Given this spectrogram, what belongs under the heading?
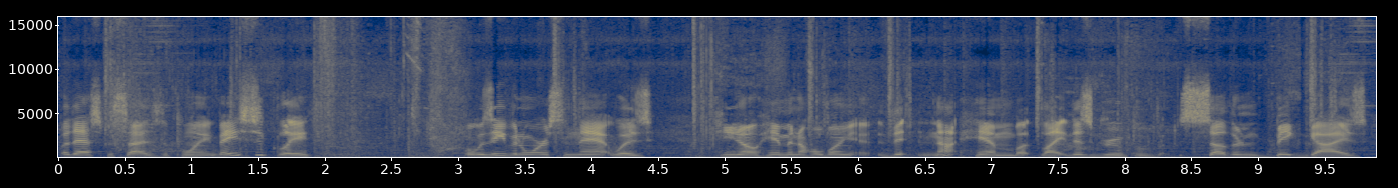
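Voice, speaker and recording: A man's voice: on the high side, normal speed, music in the background. A young man in his twenties hosting a gaming channel, rambling through a casual story with lots of swearing and fillers.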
